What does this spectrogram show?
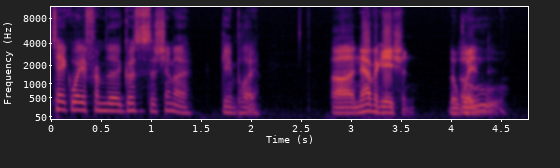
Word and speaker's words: Tsushima: I'm sorry, Tsushima. I got to get used to pronouncing that right.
